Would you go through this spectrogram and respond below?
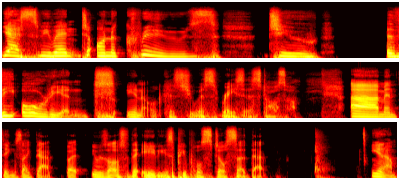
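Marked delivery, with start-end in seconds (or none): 0.0-5.1 very slow would-be aristocrat put-on accent. Imitating a grandmother who put on an accent: mock aristocratic accent. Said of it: "wanted to be an, an, uh, an aristocrat, so she would, like".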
